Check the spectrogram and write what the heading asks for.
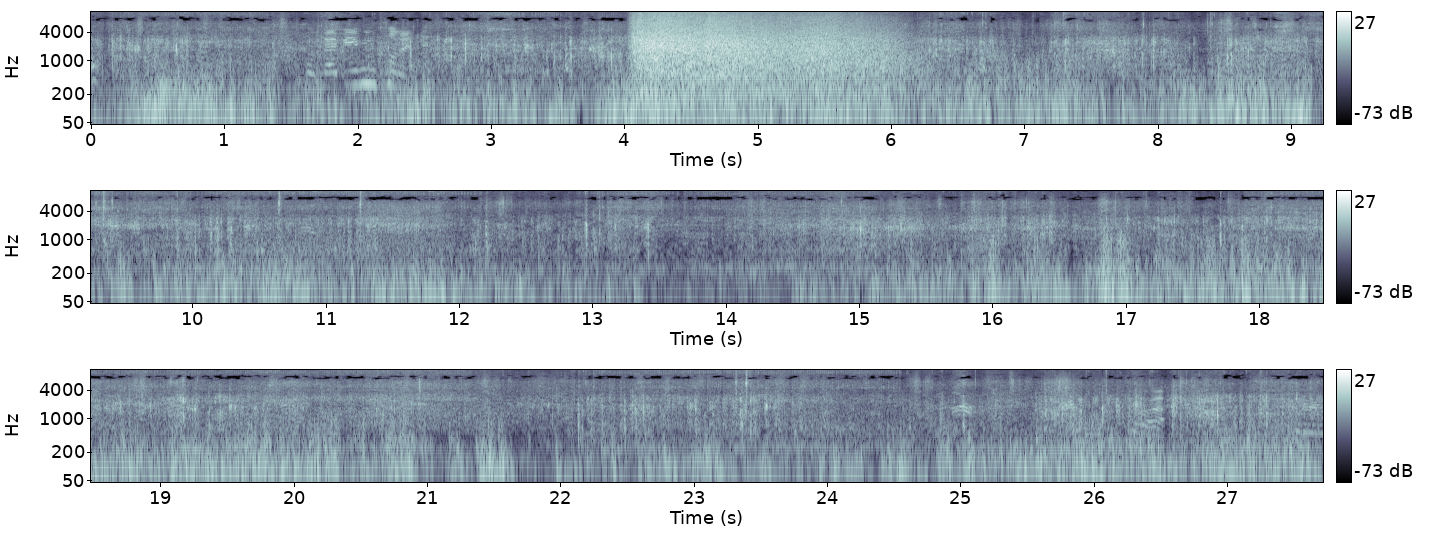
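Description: Wind buffeting the microphone and knobby tyres rolling over a dirt trail as a Kona Process full-suspension mountain bike is ridden fast downhill. About four seconds in, a much louder rush of noise lasts about two seconds.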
